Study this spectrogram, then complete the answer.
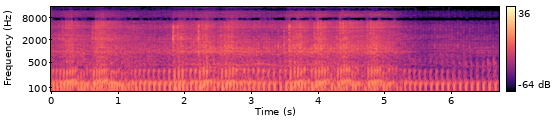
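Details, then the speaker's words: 2006 Honda Rancher 350 4x4 ATV single-cylinder engine clattering and thumping, louder the more it's revved; it also smoked heavily. Piston badly scored and cylinder worn, both replaced: piston slap. "reparando ruido extraño de Honda 350. Entre más acelero, más fuerte se escucha."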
